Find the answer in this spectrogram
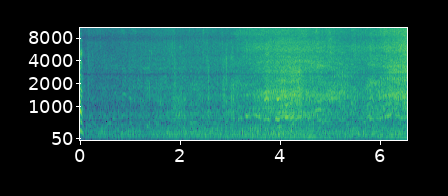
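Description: Jeep Wrangler Rubicon with a 2.0-litre turbo four-cylinder, its engine and tyres running as it backs down an icy snow slope after failing to climb, the sound growing steadily louder as it comes nearer. Wind noise on the microphone.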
